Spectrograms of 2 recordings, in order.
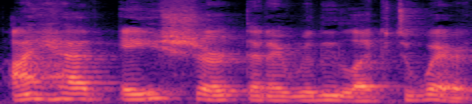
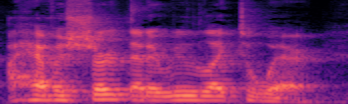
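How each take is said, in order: First: It is said slowly and carefully. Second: It is said quickly and casually.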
